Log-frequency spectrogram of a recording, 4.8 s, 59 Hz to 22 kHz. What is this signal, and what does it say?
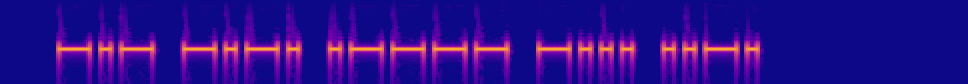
Morse code, heard as a keyed tone, about 23 wpm, 700 Hz. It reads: KC1BF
